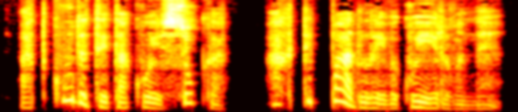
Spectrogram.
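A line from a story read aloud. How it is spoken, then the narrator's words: Low confidential voice. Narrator (Russian): сказал вполголоса доверительно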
